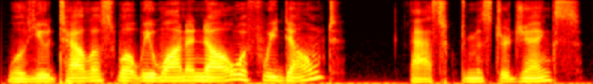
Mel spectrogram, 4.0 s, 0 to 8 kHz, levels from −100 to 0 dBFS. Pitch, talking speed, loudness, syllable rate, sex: 125 Hz, 230 wpm, -20 LUFS, 4.6 syllables/s, male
